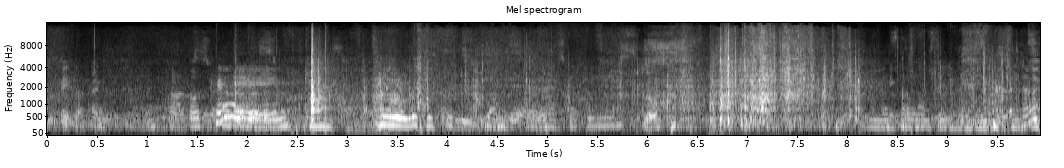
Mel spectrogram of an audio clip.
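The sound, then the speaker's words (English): Paper from a roll rustles and crinkles in uneven bursts, growing louder toward the end, while a person talks over the handling. “I brought a whole roll of paper. Now it's here. Paper.”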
